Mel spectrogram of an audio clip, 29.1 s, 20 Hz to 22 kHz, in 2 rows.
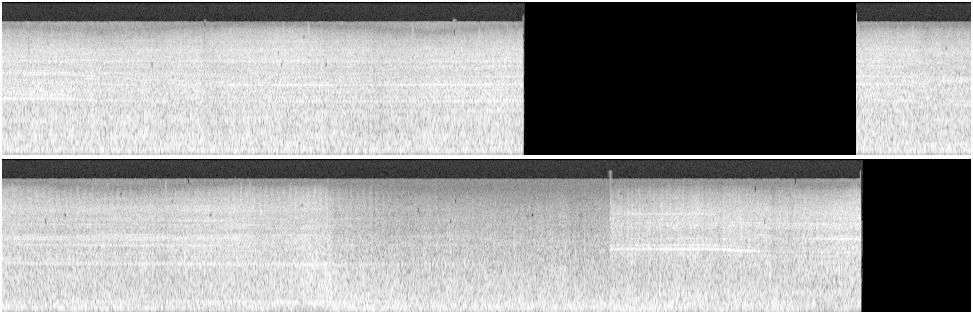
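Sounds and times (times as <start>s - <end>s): ultralight engine and propeller: 0.0s - 7.8s, 12.8s - 27.5s.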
